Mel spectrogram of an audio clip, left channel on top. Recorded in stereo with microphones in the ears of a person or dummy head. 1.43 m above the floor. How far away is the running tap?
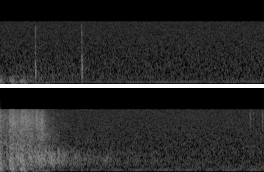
I don't hear a running tap.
